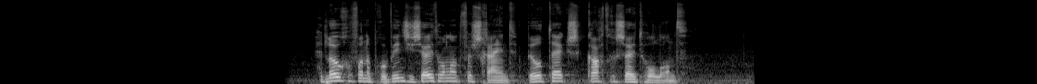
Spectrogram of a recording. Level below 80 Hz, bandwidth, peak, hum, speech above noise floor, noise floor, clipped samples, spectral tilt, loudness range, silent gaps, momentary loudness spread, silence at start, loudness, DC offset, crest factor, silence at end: -50 dBFS; over 20 kHz; -6 dBFS; none; 25 dB; -46 dBFS; under 0.1%; -4.5 dB/octave; 8 LU; none; 6 LU; 3.15 s; -22 LUFS; under 0.1%; 20 dB; 2.85 s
